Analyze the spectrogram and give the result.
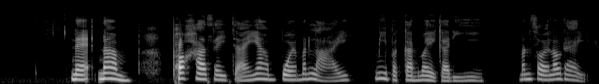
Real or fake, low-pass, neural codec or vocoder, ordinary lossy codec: real; 10.8 kHz; none; none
